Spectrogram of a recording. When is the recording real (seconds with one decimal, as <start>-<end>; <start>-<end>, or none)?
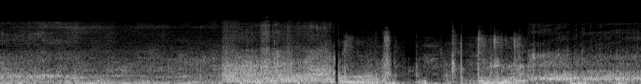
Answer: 0.0-0.4; 2.4-2.8; 5.0-6.4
